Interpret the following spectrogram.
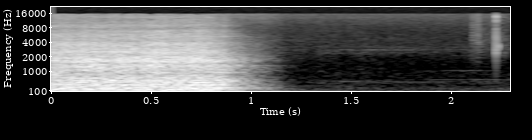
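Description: Synthesized space-sound track presented as the sound of Jupiter's moon Kallichore, played from a screen: a dense, hissing drone over a steady low hum that fades out about a second in.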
